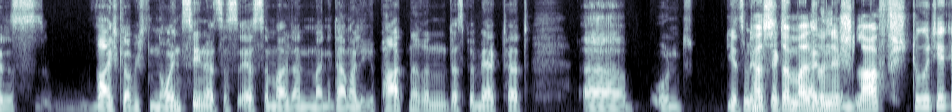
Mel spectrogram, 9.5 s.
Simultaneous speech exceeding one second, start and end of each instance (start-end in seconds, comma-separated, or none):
7.4-8.6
